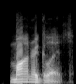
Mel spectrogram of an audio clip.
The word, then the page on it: monoglot: American English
